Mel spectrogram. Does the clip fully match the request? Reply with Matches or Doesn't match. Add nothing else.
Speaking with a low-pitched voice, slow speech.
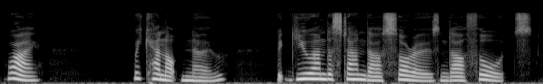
Doesn't match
